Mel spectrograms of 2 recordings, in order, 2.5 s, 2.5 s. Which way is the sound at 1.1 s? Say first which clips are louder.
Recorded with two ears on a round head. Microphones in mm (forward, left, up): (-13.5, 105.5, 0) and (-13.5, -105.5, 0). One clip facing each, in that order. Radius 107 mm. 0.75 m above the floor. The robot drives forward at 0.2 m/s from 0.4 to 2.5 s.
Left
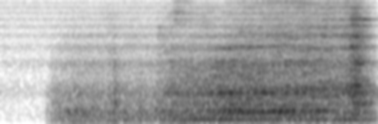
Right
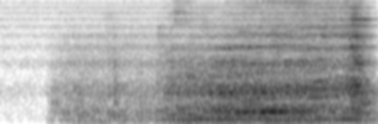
Even; 80° right.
